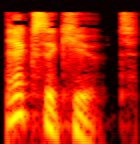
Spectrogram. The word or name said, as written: execute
